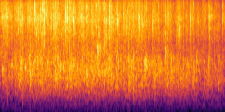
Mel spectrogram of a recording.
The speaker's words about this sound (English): Let's give her some applause.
